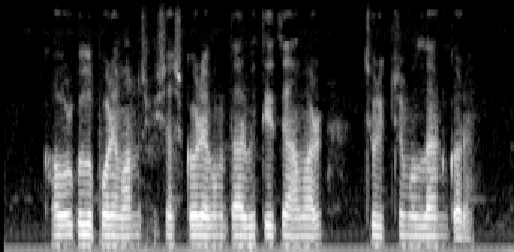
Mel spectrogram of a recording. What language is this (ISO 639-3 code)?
ben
